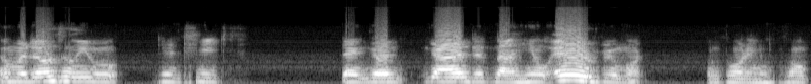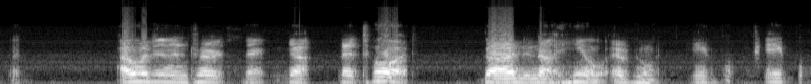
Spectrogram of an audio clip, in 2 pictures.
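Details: Speech affected by cerebral palsy present since birth in an adult man, who says it makes him move and speak differently.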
